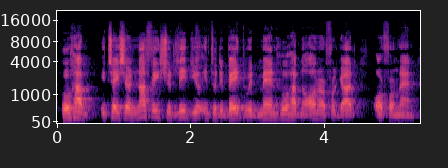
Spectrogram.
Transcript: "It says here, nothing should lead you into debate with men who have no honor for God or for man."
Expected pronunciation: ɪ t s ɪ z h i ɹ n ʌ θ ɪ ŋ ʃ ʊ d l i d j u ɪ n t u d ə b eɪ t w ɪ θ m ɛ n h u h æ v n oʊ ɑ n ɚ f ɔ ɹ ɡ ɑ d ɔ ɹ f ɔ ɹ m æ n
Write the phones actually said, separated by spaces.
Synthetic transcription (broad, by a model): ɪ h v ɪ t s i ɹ n ʌ θ ɪ ŋ ʃ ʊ d l i d j u ɪ n t u d ə b eɪ t w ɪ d m ɛ n h u h æ v n oʊ ɑ n ɚ f ɔ ɹ ɡ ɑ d ɔ ɹ f ɔ ɹ m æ n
